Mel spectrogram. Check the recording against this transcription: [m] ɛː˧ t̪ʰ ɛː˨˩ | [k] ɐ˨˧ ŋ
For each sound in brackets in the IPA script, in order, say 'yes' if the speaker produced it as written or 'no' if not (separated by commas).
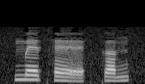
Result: yes, yes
